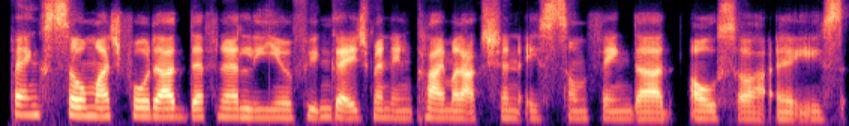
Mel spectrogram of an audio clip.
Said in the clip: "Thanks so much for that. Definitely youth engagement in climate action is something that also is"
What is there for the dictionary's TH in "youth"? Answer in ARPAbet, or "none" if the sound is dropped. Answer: F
